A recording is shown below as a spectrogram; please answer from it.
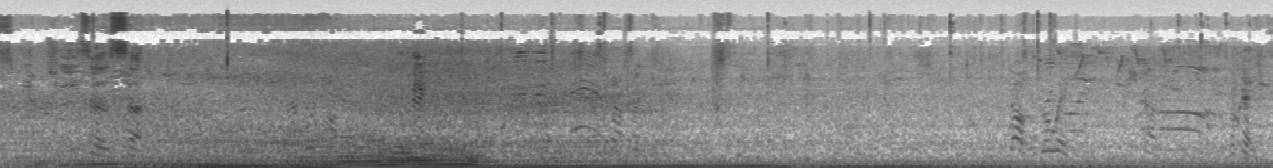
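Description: An SUV driving past. Its engine note rises as it approaches, drops sharply as it goes by about five seconds in, then fades away.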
